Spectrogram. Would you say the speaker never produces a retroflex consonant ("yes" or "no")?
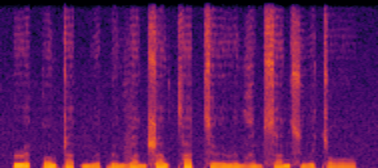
no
